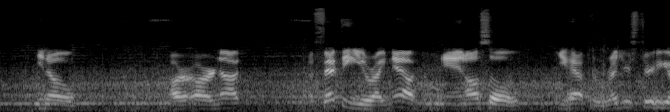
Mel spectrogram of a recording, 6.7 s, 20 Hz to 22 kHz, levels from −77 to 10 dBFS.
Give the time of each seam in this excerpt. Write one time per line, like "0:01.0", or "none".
0:04.2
